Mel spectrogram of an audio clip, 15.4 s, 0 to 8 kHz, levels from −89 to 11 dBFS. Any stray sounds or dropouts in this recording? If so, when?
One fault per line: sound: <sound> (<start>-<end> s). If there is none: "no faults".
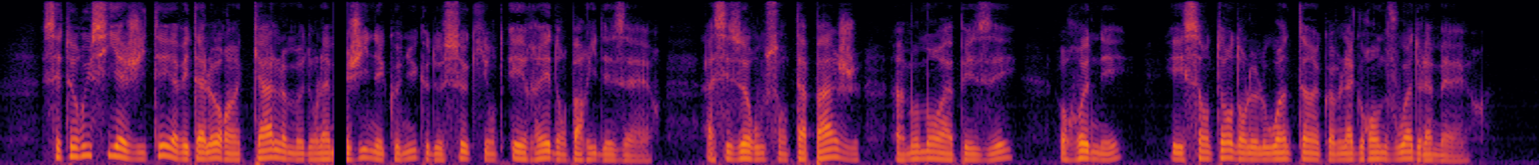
sound: dropout (3.3-3.5 s)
